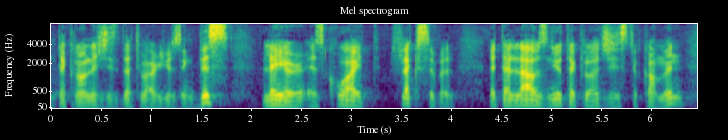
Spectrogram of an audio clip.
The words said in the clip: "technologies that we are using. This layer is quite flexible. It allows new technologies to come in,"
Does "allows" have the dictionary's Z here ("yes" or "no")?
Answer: yes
